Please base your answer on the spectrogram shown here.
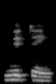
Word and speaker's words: knitting: It's knitting. And what is silent? K, correct.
